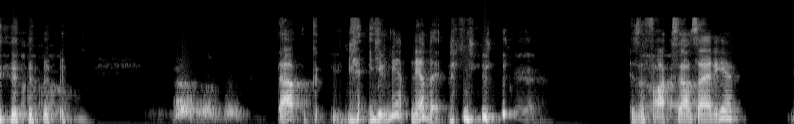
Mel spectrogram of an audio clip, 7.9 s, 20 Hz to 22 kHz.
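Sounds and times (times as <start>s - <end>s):
laughter: 0.0s - 0.9s
speech: 0.0s - 0.9s, 2.8s - 5.4s, 6.3s - 7.9s
dogs barking in yaps: 1.7s - 2.5s.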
